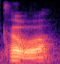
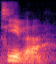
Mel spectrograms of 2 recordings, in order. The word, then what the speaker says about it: Teva: And by the way, it's pronounced Teva, not Tiva.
